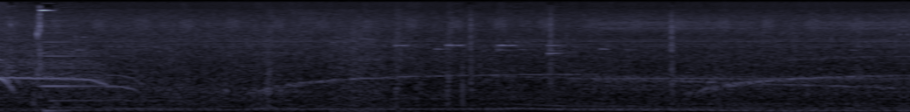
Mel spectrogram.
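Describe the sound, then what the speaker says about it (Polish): A wailing police siren in a video game sweeps up and down at moderate distance over a steady low rumble of traffic, with game-like ambient noise throughout. "Kajla, policję dostałem."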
